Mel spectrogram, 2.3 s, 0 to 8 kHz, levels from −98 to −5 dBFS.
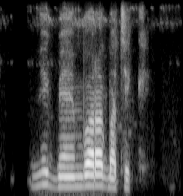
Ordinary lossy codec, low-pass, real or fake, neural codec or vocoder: Opus, 24 kbps; 7.2 kHz; real; none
